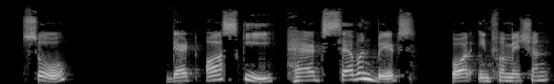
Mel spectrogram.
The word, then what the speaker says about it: ASCII: interchange that is called a SC III and that is pronounced as ASCII so that Oski had seven bits for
